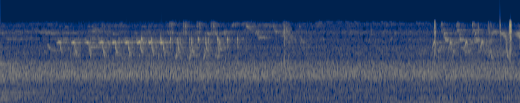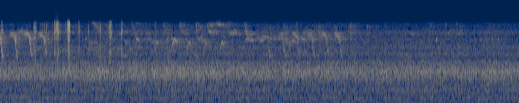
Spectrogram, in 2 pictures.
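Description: Steady road and engine noise of a car cruising on a motorway, heard from inside the cabin. Over it come several bursts of rapid, high-pitched ticking chirps: one about a second in, a louder one midway, and a fainter one later.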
